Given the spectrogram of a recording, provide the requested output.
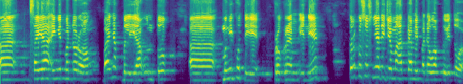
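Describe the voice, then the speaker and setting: Raising and projecting her voice, a woman speaks at a high pitch with a bright, sharp tone. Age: 20s. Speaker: evangelist. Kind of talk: testimony. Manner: halting.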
